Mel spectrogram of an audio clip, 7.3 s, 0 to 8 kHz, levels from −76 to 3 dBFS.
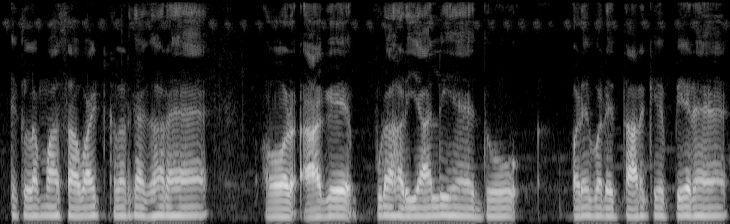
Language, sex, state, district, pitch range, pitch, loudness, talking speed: Hindi, male, Bihar, Muzaffarpur, 110-120 Hz, 115 Hz, -17 LUFS, 180 wpm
